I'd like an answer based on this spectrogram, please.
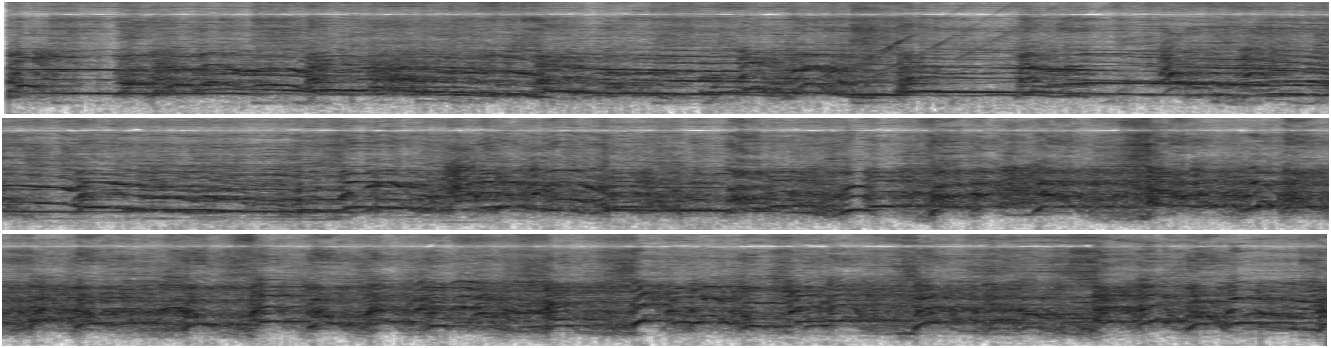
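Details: Several pet Afghan Hounds howling along to a favourite Gwen Stefani song on the radio: long, wavering, overlapping howls that slide slowly downward, sung continuously over loud pop music.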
